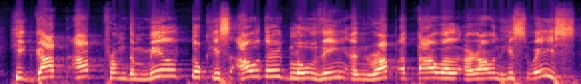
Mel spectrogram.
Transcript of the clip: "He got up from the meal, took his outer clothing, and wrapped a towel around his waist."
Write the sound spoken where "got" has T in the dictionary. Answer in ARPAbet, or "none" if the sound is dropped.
T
